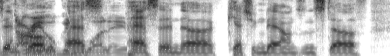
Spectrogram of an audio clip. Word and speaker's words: Ogunbowale: like early late split with I can't even pronounce the dude's name. What is it? Ugabawal or however you say it. The backup he was at. Ogunbowale. Yeah, he was in for all Dario the Ogunbowale.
